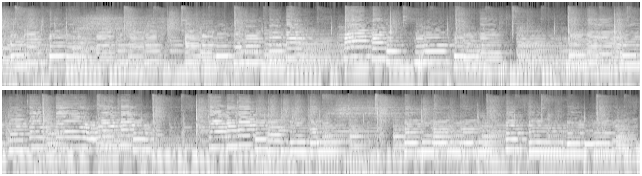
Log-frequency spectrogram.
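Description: Jazz-funk big band playing, with saxophone to the fore over electric guitar, bass and drum kit, and trumpet and trombone in the ensemble. The melody lines bend and slide in pitch.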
